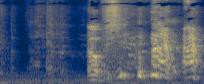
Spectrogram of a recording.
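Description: A man exclaims "oh" about a second in, and laughter follows, after a short quiet moment.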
